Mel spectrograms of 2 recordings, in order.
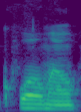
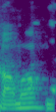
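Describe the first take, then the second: First: The name starts with a gliding kw sound. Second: The name starts with a plain k sound. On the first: The speaker calls it right. "a good liquid you" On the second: The speaker calls it wrong. "Did I say Como?"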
